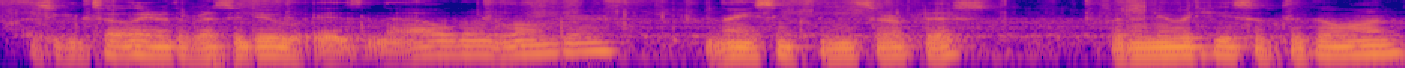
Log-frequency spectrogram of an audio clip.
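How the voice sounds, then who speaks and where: Quietly and at a moderate pace, a man speaks with a very deep, low pitch and ordinary pitch variation, with audible room echo and noticeable background noise. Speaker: motorcycle gear tutorial vlogger. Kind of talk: tutorial. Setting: at home at night. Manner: quiet, talking low.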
